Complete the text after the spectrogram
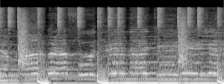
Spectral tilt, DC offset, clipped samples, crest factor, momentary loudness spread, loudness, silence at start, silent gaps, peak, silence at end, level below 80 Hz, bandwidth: -4.5 dB/octave; under 0.1%; under 0.1%; 6 dB; 2 LU; -8 LUFS; 0 s; none; 0 dBFS; 0 s; -8 dBFS; 16 kHz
